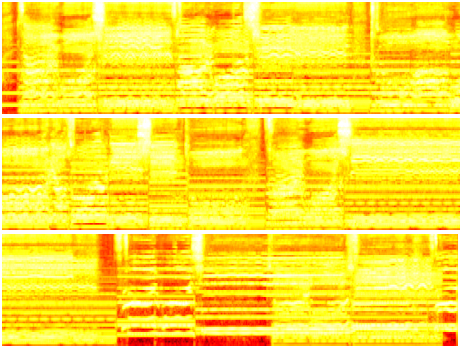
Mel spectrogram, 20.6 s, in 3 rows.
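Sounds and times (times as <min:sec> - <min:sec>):
four-part choir singing: 0:00.2 - 0:20.5.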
